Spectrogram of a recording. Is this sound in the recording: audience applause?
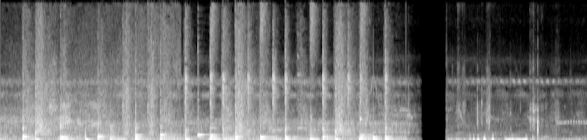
no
